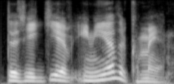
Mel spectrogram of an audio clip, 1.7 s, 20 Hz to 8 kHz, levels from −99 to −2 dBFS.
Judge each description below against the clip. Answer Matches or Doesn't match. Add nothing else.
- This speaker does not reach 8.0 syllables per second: Matches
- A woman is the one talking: Doesn't match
